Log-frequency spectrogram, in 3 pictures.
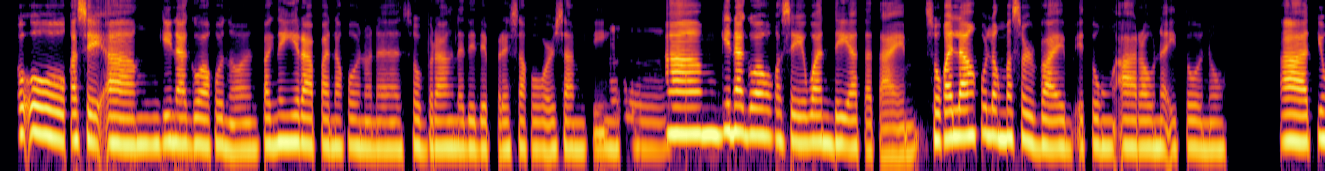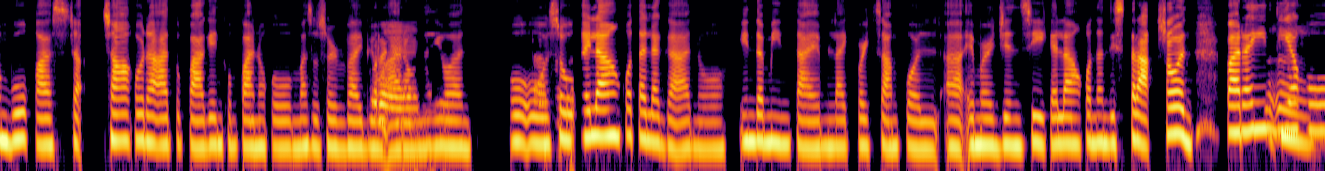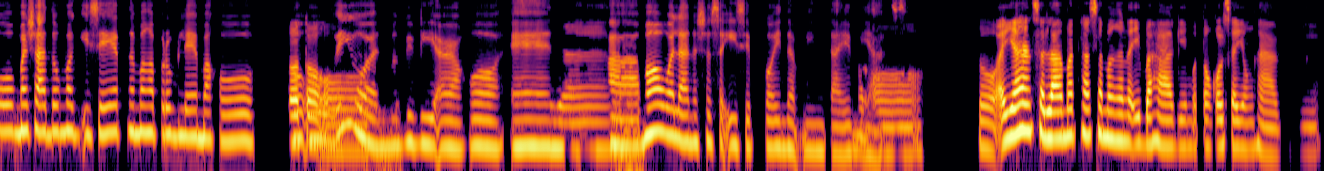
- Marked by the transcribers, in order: "Yes" said as "Yas"
- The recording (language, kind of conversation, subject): Filipino, podcast, Paano nakakatulong ang libangan mo sa kalusugan ng isip mo?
